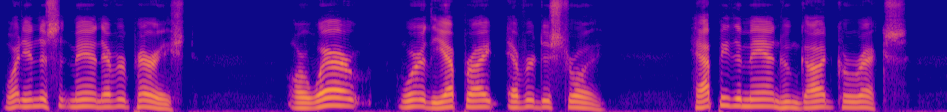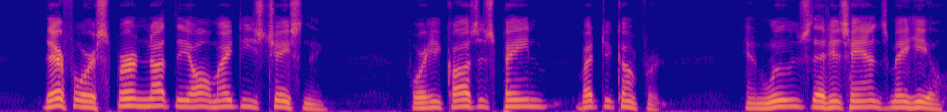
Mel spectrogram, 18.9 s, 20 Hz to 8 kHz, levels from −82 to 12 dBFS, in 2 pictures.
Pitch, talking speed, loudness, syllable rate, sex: 160 Hz, 120 wpm, -19 LUFS, 4.3 syllables/s, male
